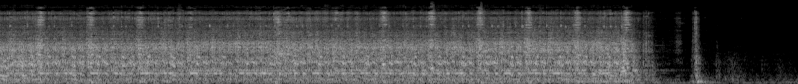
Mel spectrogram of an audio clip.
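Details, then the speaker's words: 1951 Studebaker recently freed from a stuck engine; engine chugs unevenly about three beats a second, missing and stumbling before dying, because the coil wire fell out. "Oh, coil wire fell out. Let me unhook that coil before I kill myself."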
